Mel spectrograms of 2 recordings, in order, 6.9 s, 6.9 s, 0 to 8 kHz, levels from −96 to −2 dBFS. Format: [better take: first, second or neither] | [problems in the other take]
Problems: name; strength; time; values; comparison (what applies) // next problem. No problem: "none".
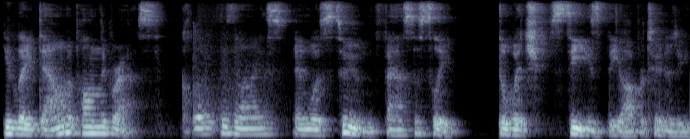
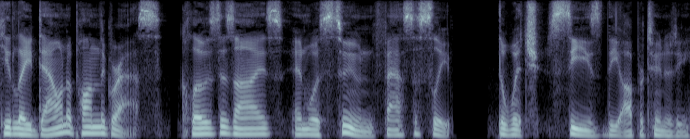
second | noise reduction (neural mask model DeepFilterNet 3)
